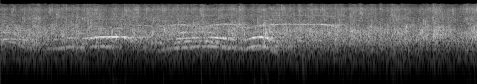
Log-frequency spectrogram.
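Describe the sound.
Church audience applauding to thank and welcome visiting guests during an evening service. Loud, sustained clapping runs throughout, with voices cheering and calling out over it.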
